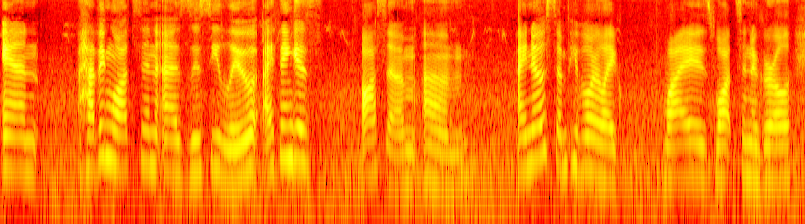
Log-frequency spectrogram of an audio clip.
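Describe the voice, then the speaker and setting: Long, frequent pauses break up speech delivered at a moderate pace, with ordinary pitch variation and noticeable background noise. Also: woman, fairly high pitch for a woman. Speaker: vlogger. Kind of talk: casual chat. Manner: halting.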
